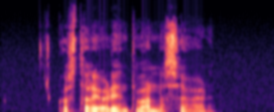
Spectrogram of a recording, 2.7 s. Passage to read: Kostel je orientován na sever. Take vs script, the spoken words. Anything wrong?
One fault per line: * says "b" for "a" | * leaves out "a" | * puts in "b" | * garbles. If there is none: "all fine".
all fine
